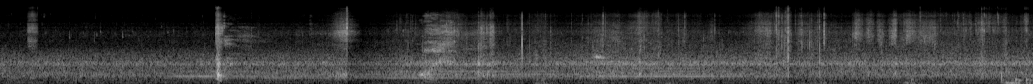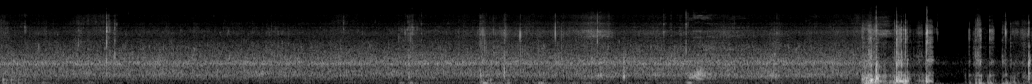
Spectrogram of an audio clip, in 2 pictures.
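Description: Intermittent slurps of creek water being sucked through a LifeStraw personal water filter straw, over a steady background hiss with a faint constant tone. Loud handling knocks near the end.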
